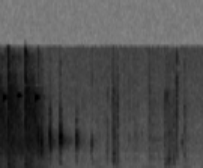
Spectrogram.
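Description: A rifle's magazine clicks and clatters as the rifle is reloaded.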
